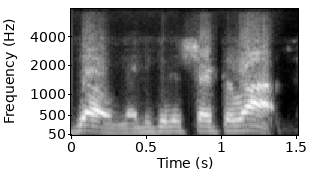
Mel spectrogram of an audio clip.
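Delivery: plain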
